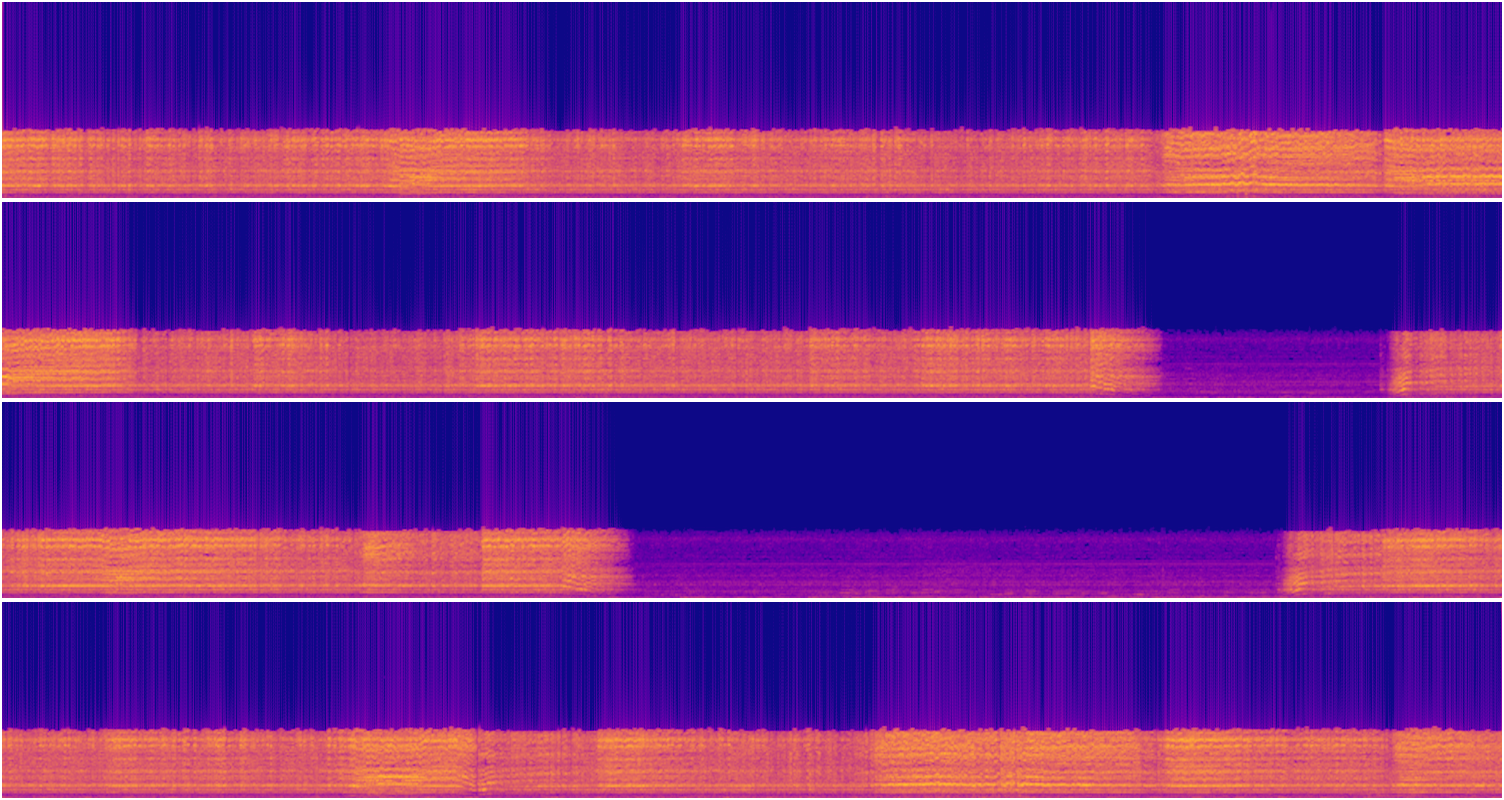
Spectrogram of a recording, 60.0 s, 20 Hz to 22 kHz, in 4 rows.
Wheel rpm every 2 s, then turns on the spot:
200, 200, 200, 200, 200, 200, 190, 190, 200, 200, 200, 200, 180, 20, 70, 200, 200, 170, 10, 0, 0, 90, 200, 200, 190, 190, 200, 200, 200, 200.
none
